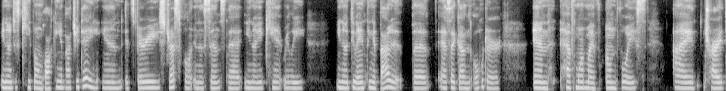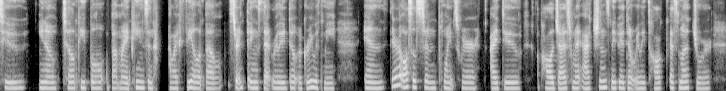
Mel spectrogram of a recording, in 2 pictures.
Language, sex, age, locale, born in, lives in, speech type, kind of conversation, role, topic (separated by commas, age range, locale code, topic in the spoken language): English, female, 25-29, en-US, United States, United States, conversation, unstructured, none, How can you repair a relationship after a conflict with apologies that truly heal the connection?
